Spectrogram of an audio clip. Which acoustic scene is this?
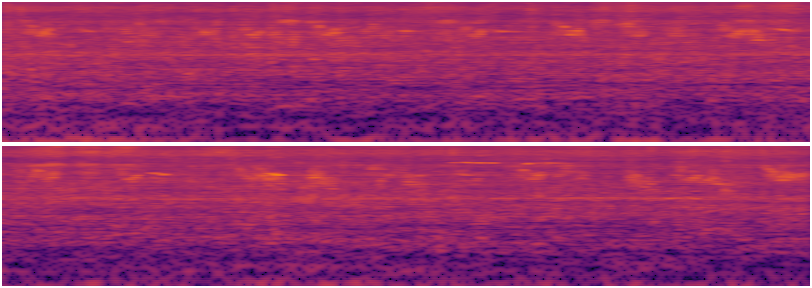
park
